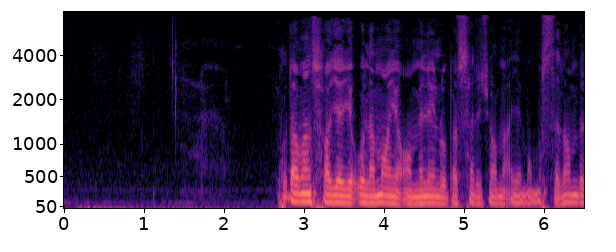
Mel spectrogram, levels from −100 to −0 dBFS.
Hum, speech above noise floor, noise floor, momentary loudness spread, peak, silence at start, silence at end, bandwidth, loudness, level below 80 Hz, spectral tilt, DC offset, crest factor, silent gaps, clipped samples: none; 38 dB; -71 dBFS; 9 LU; -20 dBFS; 0.2 s; 0 s; 7.8 kHz; -34 LUFS; -52 dBFS; -8.5 dB/octave; under 0.1%; 16 dB; none; under 0.1%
